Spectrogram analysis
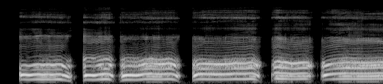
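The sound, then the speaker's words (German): A voice imitates the bellowing roar of Erki, an elk in a story, booming through the forest as well as the big elks, in six loud, drawn-out calls with brief gaps, each a rich, steady, low-pitched groan with strong harmonics; no speech. “Im Röhren war Erki nämlich mindestens so gut wie die großen Elche, vielleicht sogar noch besser.”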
